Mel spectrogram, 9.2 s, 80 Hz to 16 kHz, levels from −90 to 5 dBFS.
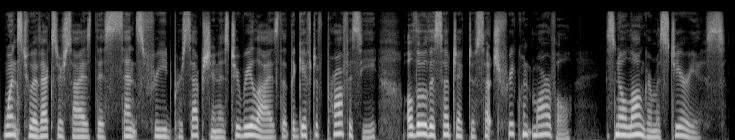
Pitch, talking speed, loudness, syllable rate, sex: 190 Hz, 175 wpm, -20 LUFS, 5.3 syllables/s, female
